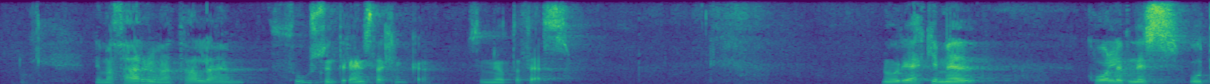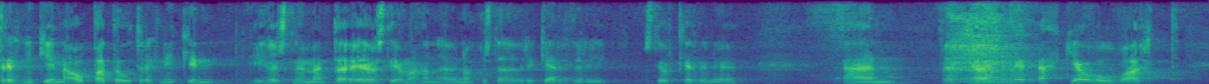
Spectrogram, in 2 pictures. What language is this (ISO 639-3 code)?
isl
